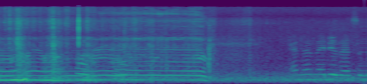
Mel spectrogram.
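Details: Horse on a farm making upper respiratory noise heard after exercise, stress or eating, possibly from botulism: a steady, buzzing drone rich in overtones holds for about two and a half seconds, then drops away, followed by fainter tonal breaths.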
